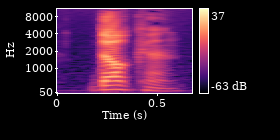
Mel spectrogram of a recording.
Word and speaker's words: Dokken: Dokken.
